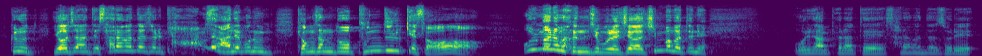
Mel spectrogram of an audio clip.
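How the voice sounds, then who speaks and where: A middle-aged man from Gimcheon, preaching a sermon at a Wednesday prayer service, swinging between loud emphasis and soft asides as he talks with the congregation. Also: high voice. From Gimcheon, Gyeongsang province. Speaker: pastor.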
